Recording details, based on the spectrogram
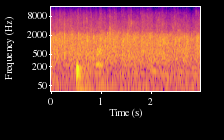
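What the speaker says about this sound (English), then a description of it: "please give them a nice round of applause" Business education conference attendees give a round of applause, a soft, even patter of many hands with one brief louder knock near the start, continuing steadily at a distance.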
